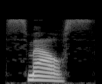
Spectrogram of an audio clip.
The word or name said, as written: smouse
